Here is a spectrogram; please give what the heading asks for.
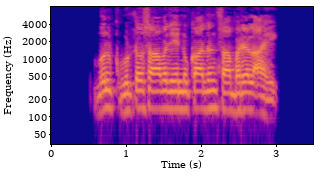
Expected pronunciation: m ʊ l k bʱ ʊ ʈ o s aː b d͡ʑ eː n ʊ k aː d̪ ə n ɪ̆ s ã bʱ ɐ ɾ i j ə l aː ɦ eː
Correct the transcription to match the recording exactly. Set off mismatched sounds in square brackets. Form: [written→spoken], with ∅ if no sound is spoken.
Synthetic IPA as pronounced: m ʊ l k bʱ ʊ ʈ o s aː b d͡ʑ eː n ʊ k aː d̪ ə n ɪ̆ s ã bʱ ɐ ɾ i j ə l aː ɦ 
